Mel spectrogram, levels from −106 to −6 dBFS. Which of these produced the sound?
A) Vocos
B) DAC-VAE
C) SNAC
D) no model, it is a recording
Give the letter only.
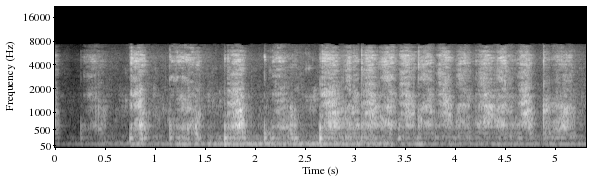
D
